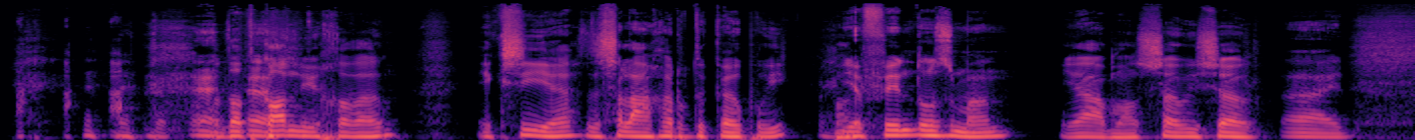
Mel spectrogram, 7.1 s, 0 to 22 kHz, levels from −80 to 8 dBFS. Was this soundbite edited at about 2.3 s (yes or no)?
no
